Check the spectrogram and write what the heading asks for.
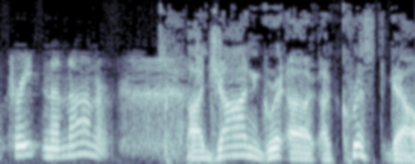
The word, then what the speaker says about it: Christgau: John Christgau, am I saying it right? Christgau? Yeah, that's it. Like Christ and then.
